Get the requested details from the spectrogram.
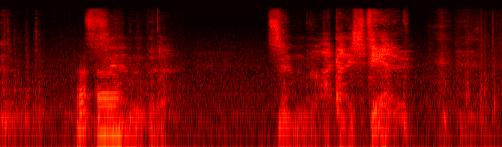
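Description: A man speaks slowly and menacingly.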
